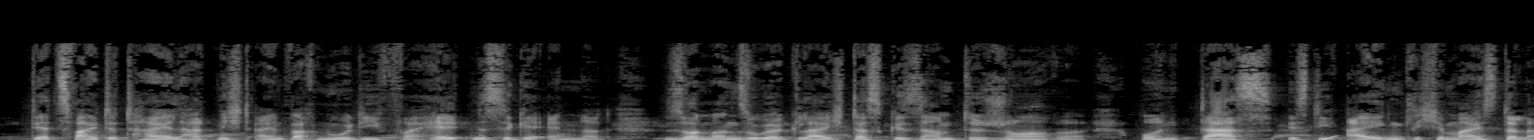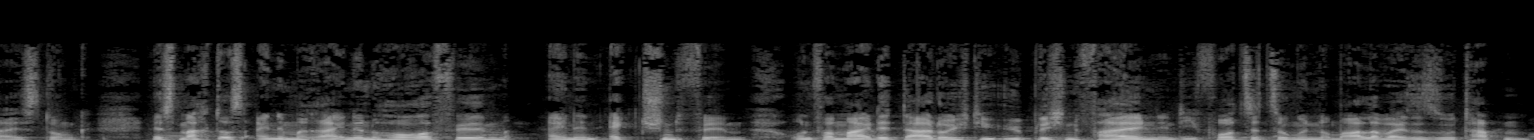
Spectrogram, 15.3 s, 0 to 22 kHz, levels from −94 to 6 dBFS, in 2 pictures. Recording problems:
voice in the background; faint; throughout; 30 dB below the speech

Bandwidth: 15 kHz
